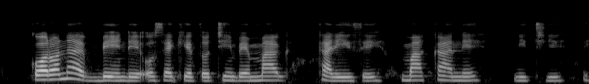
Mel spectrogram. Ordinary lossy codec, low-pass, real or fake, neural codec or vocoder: Opus, 64 kbps; 7.2 kHz; fake; codec, 16 kHz, 4.8 kbps, FACodec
